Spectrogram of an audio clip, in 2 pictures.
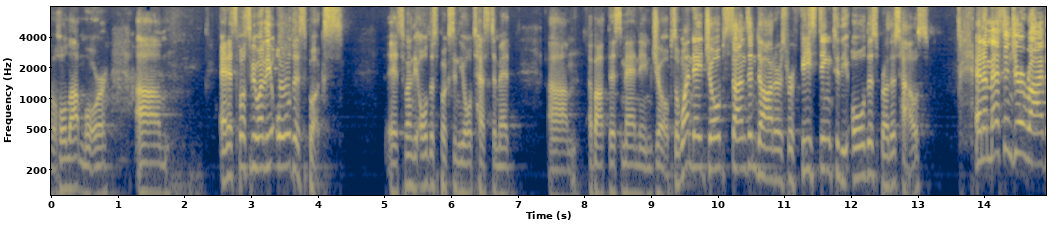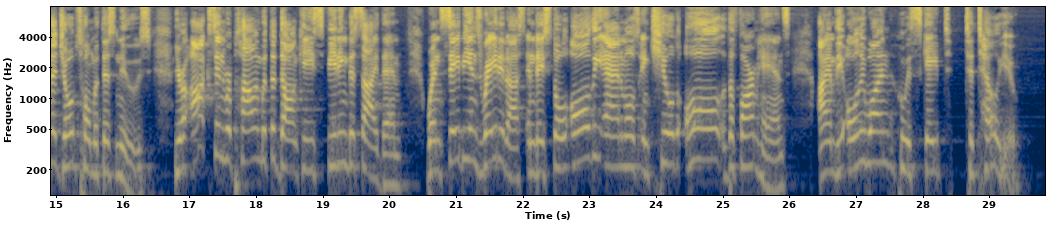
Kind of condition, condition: setting, large echoing room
